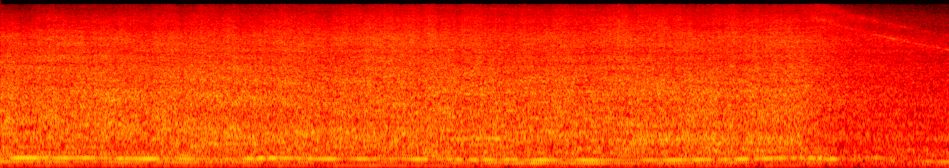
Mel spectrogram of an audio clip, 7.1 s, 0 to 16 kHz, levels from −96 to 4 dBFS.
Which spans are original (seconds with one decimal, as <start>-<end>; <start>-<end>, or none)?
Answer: 0.0-7.1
